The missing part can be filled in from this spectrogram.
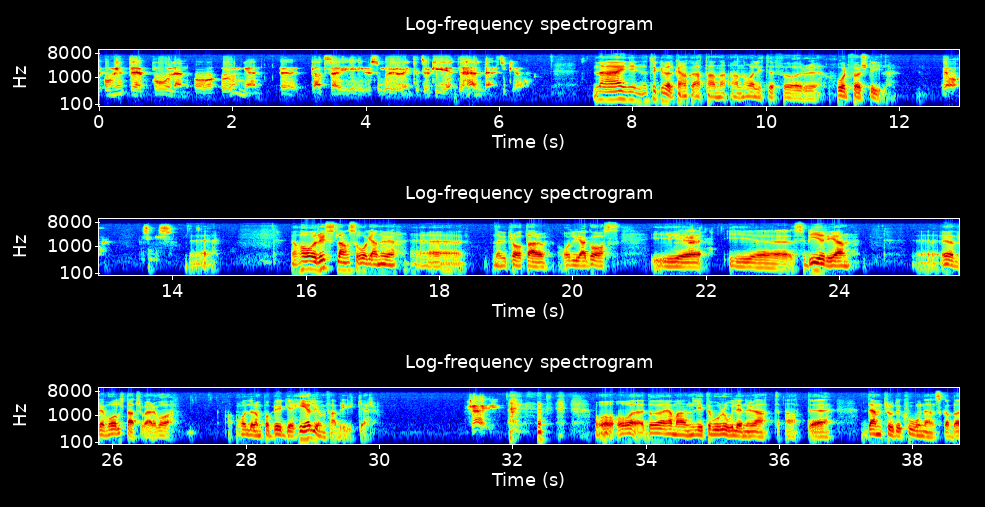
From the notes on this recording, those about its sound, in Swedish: Istället för att träffas som vanligt spelar vi in via telefon. Så ljudkvaliteten på dagens avsnitt blir lite sämre.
